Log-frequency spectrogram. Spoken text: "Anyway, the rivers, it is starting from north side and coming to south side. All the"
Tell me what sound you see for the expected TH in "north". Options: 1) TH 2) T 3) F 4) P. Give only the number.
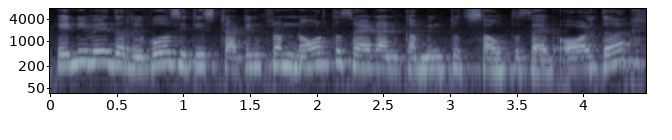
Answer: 2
